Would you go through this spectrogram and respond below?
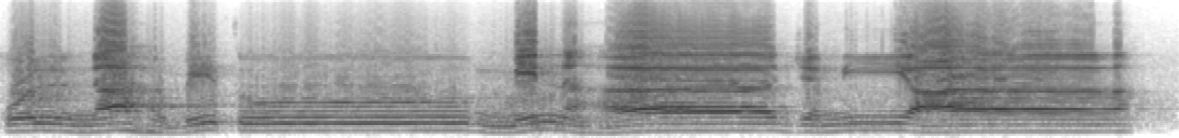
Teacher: ہا حروف حلقی یا حروف اظہار میں سے ما قبل نون ساکن ہے، تو غنہ کسی صورت میں نہیں ہوگا، بلکہ نون کی ساؤنڈ کو ظاہر کر کے پڑھیں گے، اظہار کریں گے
